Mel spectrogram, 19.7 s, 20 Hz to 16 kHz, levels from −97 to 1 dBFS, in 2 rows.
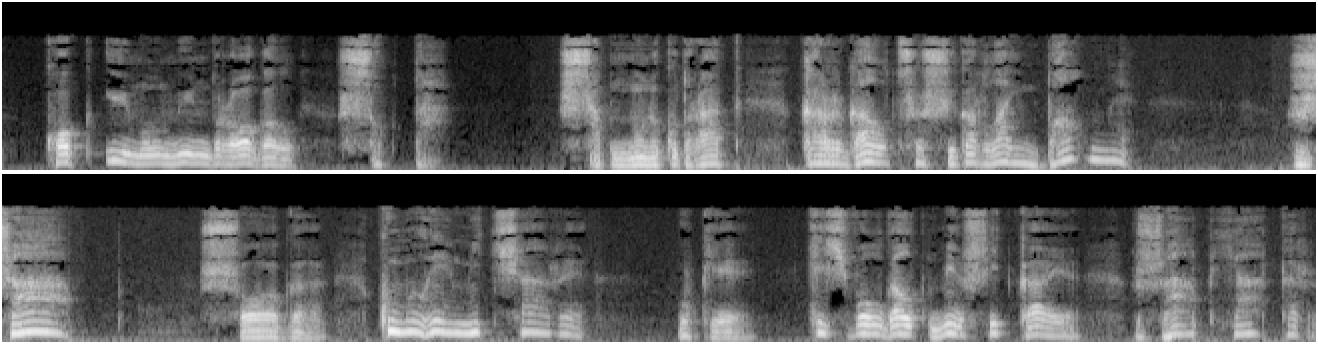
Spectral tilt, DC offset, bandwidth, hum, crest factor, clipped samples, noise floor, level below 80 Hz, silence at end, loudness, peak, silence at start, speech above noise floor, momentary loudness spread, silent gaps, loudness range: -5 dB/octave; under 0.1%; 8.4 kHz; none; 18 dB; under 0.1%; -58 dBFS; -44 dBFS; 0 s; -18 LUFS; 0 dBFS; 0.35 s; 41 dB; 17 LU; none; 3 LU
